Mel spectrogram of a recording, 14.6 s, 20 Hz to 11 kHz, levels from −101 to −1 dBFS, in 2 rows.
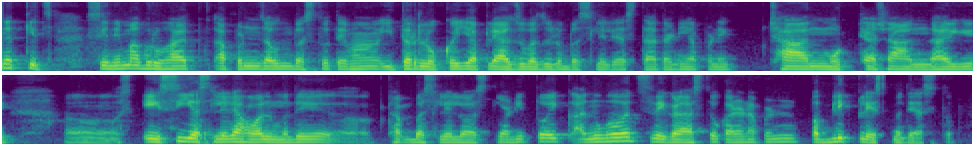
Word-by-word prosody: नक्कीच, 185 -4 0 0.3
सिनेमागृहात 145 -3 +1
आपण 135 +1 0
जाऊन 135 0 +2
बसतो 130 +1 -3
तेव्हा 135 +1 -2
इतर 130 +3 +2
लोकंही 135 +1 +2
आपल्या 130 0 +3
आजूबाजूला 125 0 +1
बसलेले 115 +1 -7
असतात 115 +1 -6
आणि 120 0 -5
आपण 120 +1 -7
एक 120 0 -8 0.3
छान 130 -2 +4
मोठ्या 125 +1 -1
अशा 125 +1 -1
अंधारी 120 +2 0 0.5
अ, - - -11 0.6
एसी 145 +4 +4
असलेल्या 145 0 +4
हॉलमध्ये 130 0 +2 0.5
अ, - - -1
बसलेलो 130 +1 -2
असतो. 120 +3 -6
आणि 130 +2 -4
तो 165 - +3
एक 160 0 -3
अनुभवच 170 +7 +3
वेगळा 135 -3 +3
असतो, 125 +3 -2
कारण 130 0 -2
आपण 140 +3 -5
पब्लिक 160 +6 +3
प्लेसमध्ये 120 -4 -2
असतो. 105 - -12
130 Hz, 150 wpm, -21 LUFS, 125-140 Hz, 0.6 s, छान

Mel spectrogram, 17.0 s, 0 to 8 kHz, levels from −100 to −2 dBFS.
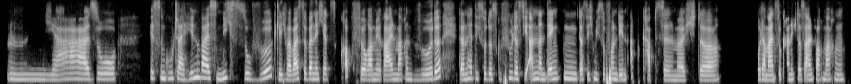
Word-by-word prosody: Hm, 185 -1 -6
ja, 195 +3 0
also, 195 +1 0 0.7
ist 220 +1 -5
'n 220 - +1
guter 215 -2 0
Hinweis. 225 +5 +2
Nicht 220 +6 -3 0.2
so 205 -3 -5
wirklich, 210 - 0
weil, 170 -1 +4
weißt 185 +5 +5
du, 210 - -1
wenn 195 -1 +4
ich 190 0 -2
jetzt 195 - -4
Kopfhörer 180 -1 0
mir 180 -1 -4
reinmachen 180 0 +1
würde, 190 +8 +2 0.4
dann 185 +1 +2
hätte 210 0 -3
ich 200 - -11
so 200 - -2
das 190 +1 -4
Gefühl, 225 +2 -3
dass 200 -1 +1
die - - +2
anderen 195 -2 +3
denken, 205 +1 +1
dass 185 -1 -1
ich 190 +3 -7
mich 200 -3 -3
so 185 - -6
von 195 -1 +4
denen 180 +1 0
abkapseln 165 -2 -5
möchte. 160 +1 0 0.8
Oder 180 -1 +3
meinst 170 +2 +6
du, 185 - -3
kann 190 - -1
ich 185 - -5
das 180 -1 -2
einfach 180 0 +4
machen? 180 0 -3
190 Hz, 160 wpm, -24 LUFS, 180-200 Hz, 0.8 s, meinst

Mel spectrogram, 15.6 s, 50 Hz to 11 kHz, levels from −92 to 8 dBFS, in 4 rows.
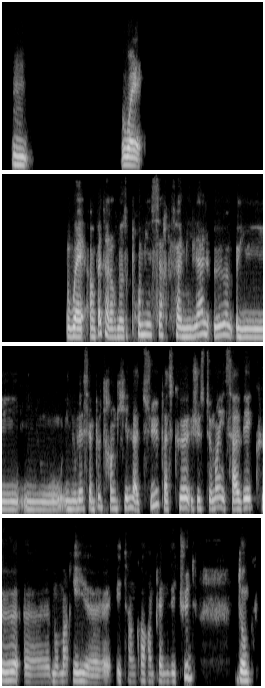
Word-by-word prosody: Mmh. 165 -3 +3 1.4
Ouais. 160 -2 +5 2.8
Ouais, 170 -1 +7
en 165 - +1
fait, 215 +5 +1
alors 160 0 +2
notre 165 +1 -1
1er 205 -1 +1
cercle 195 -1 -5
familial, 180 +4 +2
eux, 190 +1 +3
ils 155 -2 +2
ils - - -4
nous 145 -1 -3
ils 160 - 0
nous 155 - 0
laissent 165 +1 -2
un 165 - -1
peu 195 - -6
tranquilles 175 0 -3
là-dessus 195 - -1
parce 155 - -3
que, 185 -1 +3
justement, 165 +2 -2
ils 185 -3 -2
savaient 160 +3 +3
que, 170 -1 +2
heu, 140 0 -7
mon 150 - -4
mari, 155 0 0
heu, 135 -2 -4
était 150 0 -9
encore 155 +2 -8
en 150 - -9
pleines 150 +1 -7
études 210 +8 -3 0.6
donc 165 -2 +4
160 Hz, 140 wpm, -21 LUFS, 155-180 Hz, 2.8 s, Ouais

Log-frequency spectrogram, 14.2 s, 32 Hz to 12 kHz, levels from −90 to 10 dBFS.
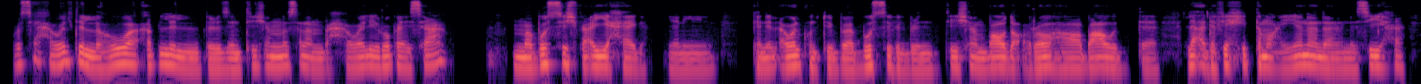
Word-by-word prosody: بصي 130 +8 -3
حاولت 145 +2 -1
اللي 115 -7 +4
هو 130 +6 +3
قبل 120 -6 +1
الPresentation 95 +3 -3
مثلًا 115 -2 0
بحوالي 110 +3 -1
ربع 115 -1 0
ساعة، 125 +9 +1 0.7
ما 105 -1 +3
ابصش 130 +5 +3
في 110 - -3
أي 115 0 +5
حاجة. 95 -4 -2 0.2
يعني 95 0 -7 0.4
كان 100 - -2
الأول 110 +3 +2
كنت 100 -3 -5
بابص 100 +5 0
في 100 -3 -4
الPresentation 95 +4 -3
باقعد 110 +1 +2
أقراها، 100 +1 0
باقعد 105 0 +2 0.7
لأ، 120 -1 +2
ده 105 -1 -2
في 125 +5 0
حتة 125 -3 -2
معينة 110 +3 +2
ده 105 -1 +2
أنا 100 0 -4
ناسيها، 105 +3 -1
110 Hz, 140 wpm, -31 LUFS, 100-115 Hz, 0.7 s, أي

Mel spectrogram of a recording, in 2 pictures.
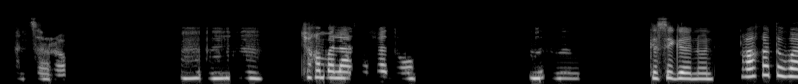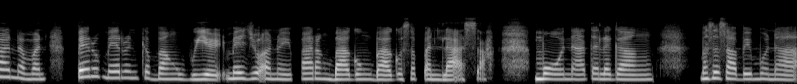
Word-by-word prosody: Ang 260 -3 -22
sarap. 245 -4 -9 1.2
Mm. 285 0 -3 0.4
'Tsaka 320 0 0
malasa 295 -1 +3
siya 310 -1 -2
'no? 265 +1 -6 1.2
Mm. 275 -2 -4 0.7
Kasi 285 +1 +1
gano'n. 260 -2 +2 0.3
Nakakatuwa 375 -2 +5
naman. 245 -5 -1 0.3
Pero 355 +3 +7
meron 300 0 -1
ka 290 -1 -6
bang 245 -1 -1
weir 230 -1 +2
medyo 270 0 +2
ano, 250 -2 0
eh, 230 - -4
parang 255 -1 0
bagong-bago 230 -1 +2
sa 255 +1 -6
panlasa 220 -3 -1 0.5
mo 250 -1 +5
na 230 -1 -3
talagang 235 -2 -1 0.4
masasabi 265 -3 +2
mo 250 0 -4
na 225 -2 -2
260 Hz, 115 wpm, -20 LUFS, 235-285 Hz, 1.2 s, Pero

